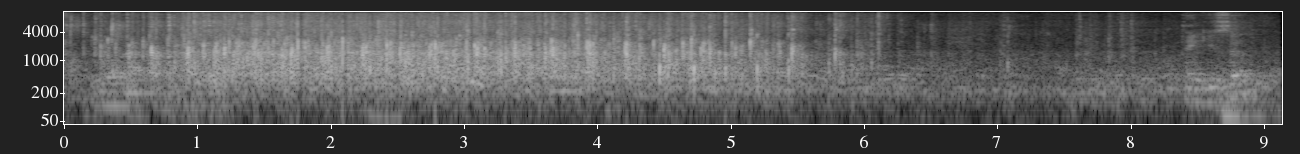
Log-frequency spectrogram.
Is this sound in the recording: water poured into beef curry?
no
